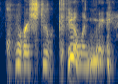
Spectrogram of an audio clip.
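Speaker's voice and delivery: teeth clenched, strained; through clenched teeth. Acted. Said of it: "I exclaim through clenched teeth".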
